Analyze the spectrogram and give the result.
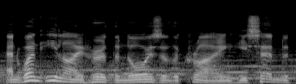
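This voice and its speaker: A man reading scripted scripture narration in a solemn, measured manner. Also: on the low side, lively intonation, over music.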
